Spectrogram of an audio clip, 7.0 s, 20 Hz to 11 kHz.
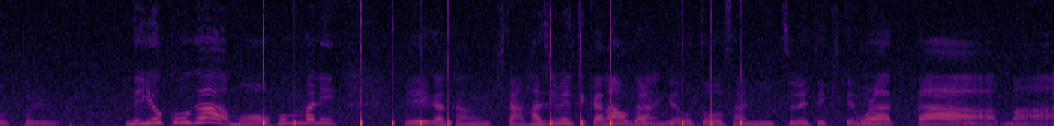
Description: Tap code, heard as knocks on a wall, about 5 knocks a second, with speech in Japanese. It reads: IN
